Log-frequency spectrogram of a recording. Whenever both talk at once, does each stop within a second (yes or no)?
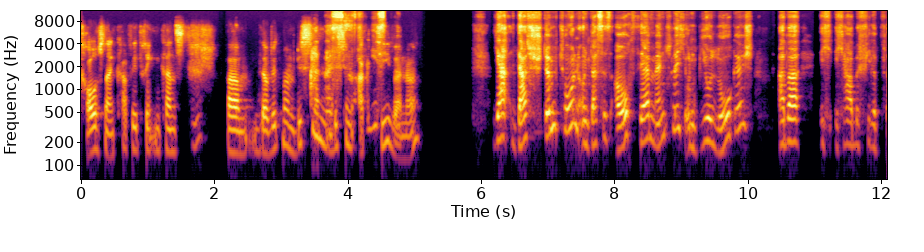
no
